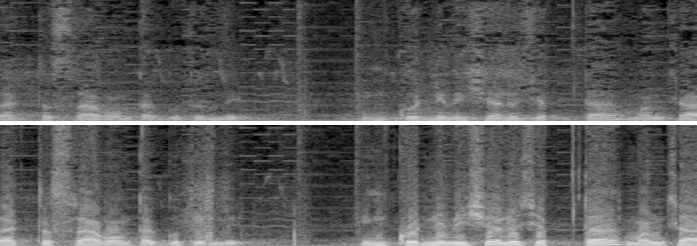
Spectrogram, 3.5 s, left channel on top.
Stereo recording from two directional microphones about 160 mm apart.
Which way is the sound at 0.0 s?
70° right (ahead or behind).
